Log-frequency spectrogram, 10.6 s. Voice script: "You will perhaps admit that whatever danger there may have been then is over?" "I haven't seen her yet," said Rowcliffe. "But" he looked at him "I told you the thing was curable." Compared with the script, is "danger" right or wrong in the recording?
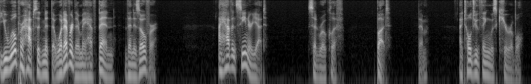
wrong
